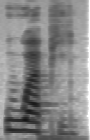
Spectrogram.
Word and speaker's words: wapi: y dans un mot prononcer le W comme si c'était un ou et et prononcer le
